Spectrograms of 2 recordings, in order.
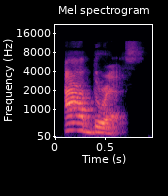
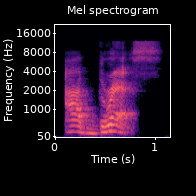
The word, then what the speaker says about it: address: hear a lot that people says address but not it's not address it's address and I always recommend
